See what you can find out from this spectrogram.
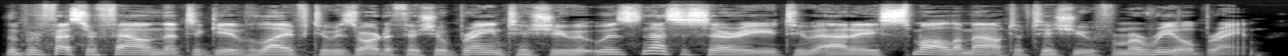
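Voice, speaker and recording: Male actor as persuasive scientist's assistant, formal and deliberate, mid-pitched, dry studio sound, vintage radio horror. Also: fairly bright tone, no echo, lightly acted. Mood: measured, ominous. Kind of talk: old-time radio horror acting.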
